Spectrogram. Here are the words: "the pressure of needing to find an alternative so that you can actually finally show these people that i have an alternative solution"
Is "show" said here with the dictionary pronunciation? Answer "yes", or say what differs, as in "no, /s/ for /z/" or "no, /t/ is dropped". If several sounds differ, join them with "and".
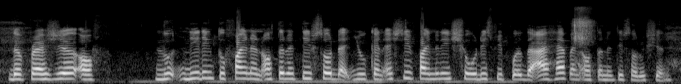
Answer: yes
